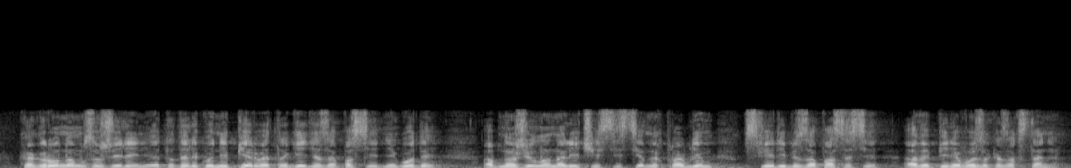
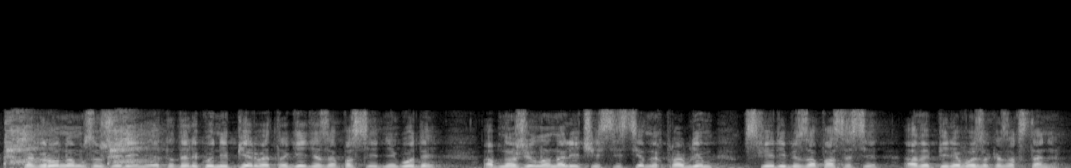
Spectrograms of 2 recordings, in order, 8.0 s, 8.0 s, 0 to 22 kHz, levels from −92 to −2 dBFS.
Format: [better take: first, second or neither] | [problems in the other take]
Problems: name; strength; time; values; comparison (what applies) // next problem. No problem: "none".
first | background sound (Breathing); 7 dB below the speech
